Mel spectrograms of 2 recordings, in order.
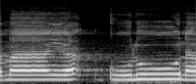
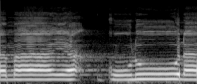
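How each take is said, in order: The two takes are said the same way.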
